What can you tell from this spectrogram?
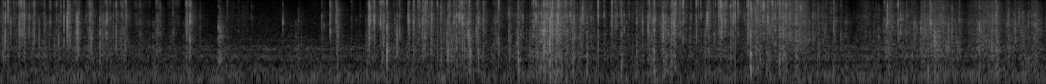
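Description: Clear plastic shrink-wrap crinkling and crackling as it is pulled open and off a stack of comic books by hand. The crinkling goes on and off, thinner a couple of seconds in and busiest in the middle.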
